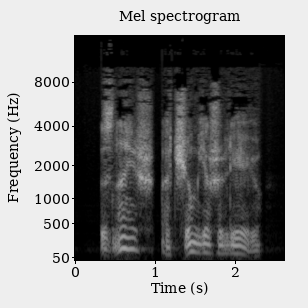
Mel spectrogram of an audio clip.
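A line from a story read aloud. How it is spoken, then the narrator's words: Began whispering. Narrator (Russian): зашептала она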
